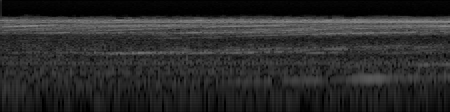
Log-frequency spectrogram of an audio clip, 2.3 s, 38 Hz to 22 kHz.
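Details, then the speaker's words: PwnCNC spindle on Longmill MK2 with Sienci Labs SLB via Modbus, after restarting SLB when switching back from laser: steady whir climbing in pitch as spindle ramps up, smooth and even. Normal spindle spin-up. "and you can hear the spindle spin up so I'm not sure if I'm doing that right but that's what I found is you can switch from spindle to laser without restarting the the SLB"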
